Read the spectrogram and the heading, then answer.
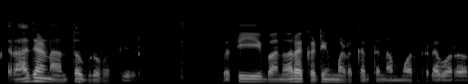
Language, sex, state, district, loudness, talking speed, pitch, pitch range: Kannada, male, Karnataka, Shimoga, -37 LUFS, 165 wpm, 105 Hz, 100-115 Hz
